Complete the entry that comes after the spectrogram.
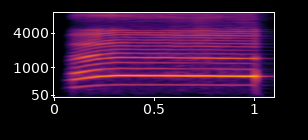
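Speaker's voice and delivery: loud booing at the villain; booing the villain Haman. Real, not acted. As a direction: boo Haman loudly. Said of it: "stamp your feet and say".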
